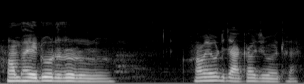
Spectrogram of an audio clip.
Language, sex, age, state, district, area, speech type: Odia, male, 18-30, Odisha, Kendrapara, urban, spontaneous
